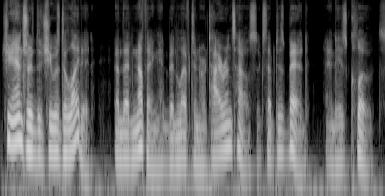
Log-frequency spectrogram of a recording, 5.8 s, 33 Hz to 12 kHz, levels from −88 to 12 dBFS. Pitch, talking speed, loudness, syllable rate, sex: 105 Hz, 230 wpm, -18 LUFS, 6.2 syllables/s, male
